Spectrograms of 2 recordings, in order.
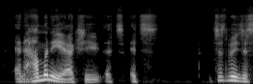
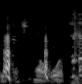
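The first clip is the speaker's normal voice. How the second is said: ordinary delivery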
